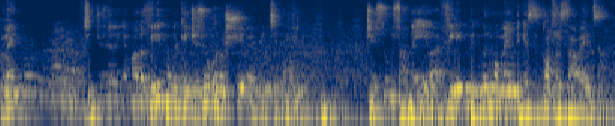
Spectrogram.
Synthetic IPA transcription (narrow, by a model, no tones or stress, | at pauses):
mɛn | sed͡ʒːusɛpːɛkjamaːt̪ofilipːopeɾkːed͡ʒːesukonoʃːiːvaipensekːoɱfilipː | d͡ʒesusapeːva̰filipːiŋkwelmomɛnt̪ɪkeskːɔːsast̪avapɛnsa̰nd̪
